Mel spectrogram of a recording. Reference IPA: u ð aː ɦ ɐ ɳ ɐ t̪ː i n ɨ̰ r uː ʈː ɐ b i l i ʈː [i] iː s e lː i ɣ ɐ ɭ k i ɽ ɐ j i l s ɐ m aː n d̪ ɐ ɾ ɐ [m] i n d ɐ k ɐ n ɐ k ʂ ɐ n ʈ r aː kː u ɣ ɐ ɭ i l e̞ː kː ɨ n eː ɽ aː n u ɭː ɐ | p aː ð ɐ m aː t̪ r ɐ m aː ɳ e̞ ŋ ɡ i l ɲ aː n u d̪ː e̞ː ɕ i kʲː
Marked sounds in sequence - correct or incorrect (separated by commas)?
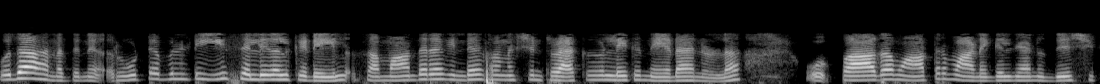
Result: correct, incorrect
